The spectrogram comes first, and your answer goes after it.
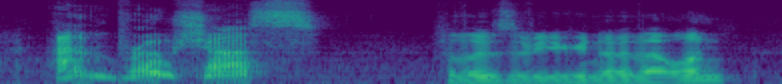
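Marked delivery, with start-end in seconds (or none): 0.2-1.2 shrill, very high character voice. Recalling an actor's role in the movie Labyrinth: shrill Sir Didymus impression. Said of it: "Sorry for the shrill impression".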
